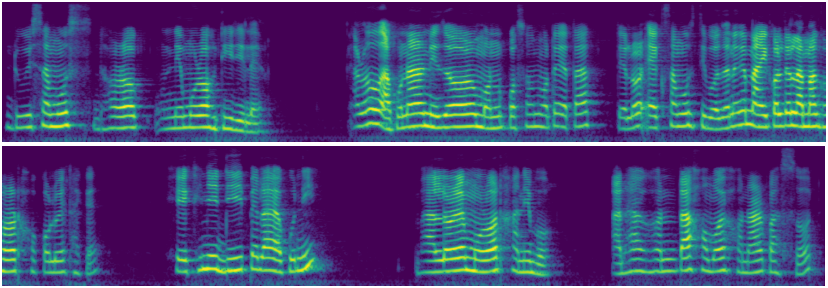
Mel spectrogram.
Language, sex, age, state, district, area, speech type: Assamese, female, 30-45, Assam, Biswanath, rural, spontaneous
